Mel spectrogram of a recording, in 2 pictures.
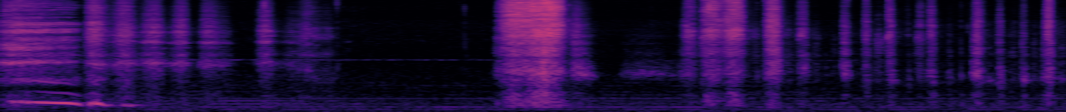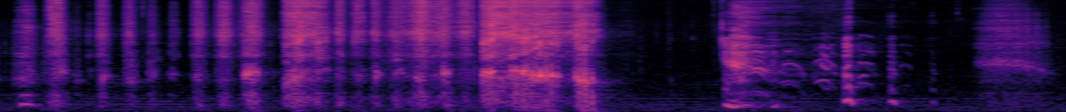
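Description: A woman mock-crying: a falling, whimpering wail at the start, then gasping, sobbing breaths with small mouth clicks, and a long loud sobbing breath about eight seconds in.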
